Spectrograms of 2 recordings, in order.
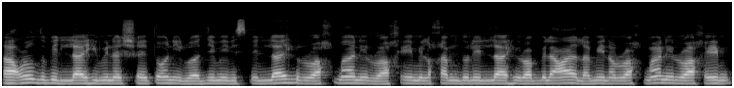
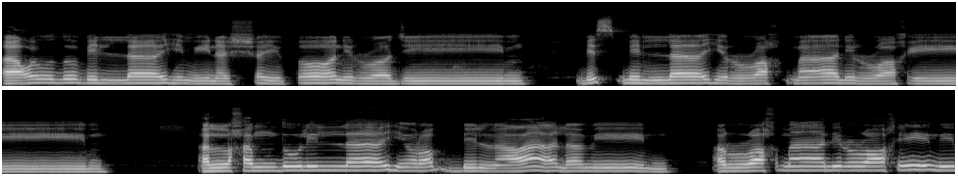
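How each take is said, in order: First: It is recited quickly, with sounds running together. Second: It is recited at a moderate, middle speed. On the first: "এভাবে তেলাওয়াত করাকে হাদর বলে" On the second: "মধ্যম গতিতে তেলাওয়াত করাকে তাদবির বলে"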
